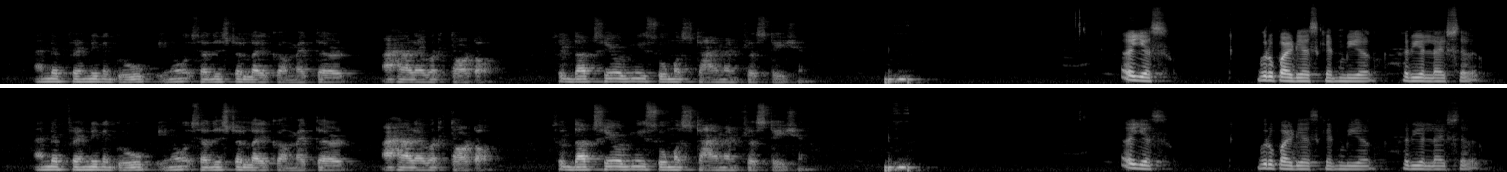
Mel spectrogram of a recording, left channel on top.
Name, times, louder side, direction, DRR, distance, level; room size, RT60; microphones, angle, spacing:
voice 1, 0.3-3.5 3.8-4.9 5.6-8.1 8.8-9.2, right 3 dB, 25° right, 0.6 m, -29 dB
voice 2, 11.2-11.7 12.6-13.8 14.0-14.8, left 4 dB, 70° left, 0.6 m, -26 dB
19.0 x 16.0 x 3.9 m
head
